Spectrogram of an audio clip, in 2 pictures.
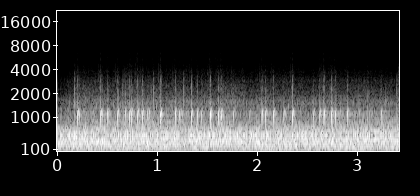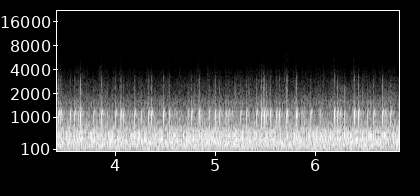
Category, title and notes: Sound effects > Objects / House appliances
Boiling Water3(Pink Noise Paded)
Boiling, Bubble, Water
